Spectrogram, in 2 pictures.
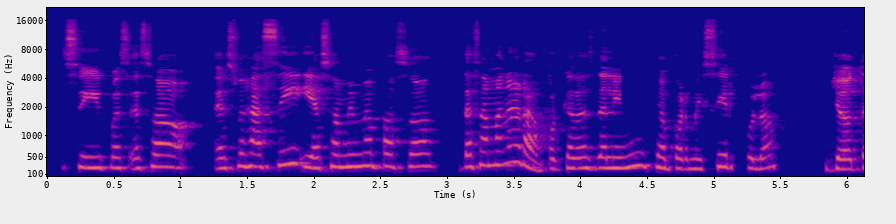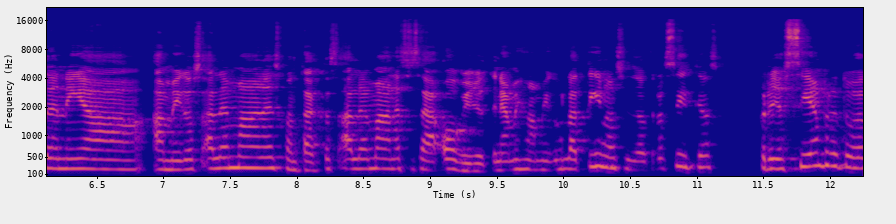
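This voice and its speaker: Moving at a fairly quick pace, this woman has an unremarkable speaking voice with ordinary pitch variation. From Dominican Republic. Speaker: architect. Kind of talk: casual interview.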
